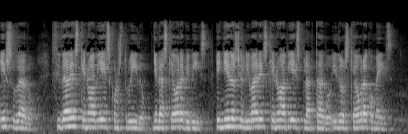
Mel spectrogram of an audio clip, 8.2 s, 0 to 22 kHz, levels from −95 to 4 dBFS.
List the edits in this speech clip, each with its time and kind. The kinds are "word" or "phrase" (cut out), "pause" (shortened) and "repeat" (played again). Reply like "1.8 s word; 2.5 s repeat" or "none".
4.2 s pause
